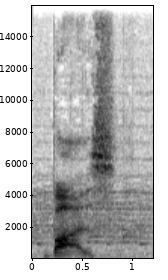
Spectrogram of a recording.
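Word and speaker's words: Boz: His name is spelled B-O-Z, Buzz.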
